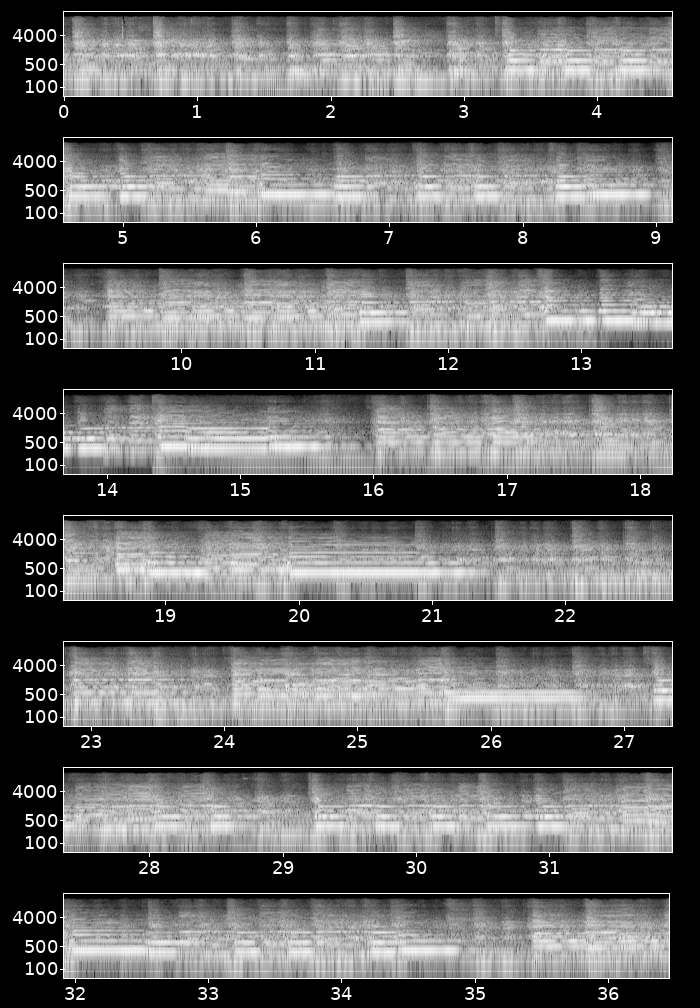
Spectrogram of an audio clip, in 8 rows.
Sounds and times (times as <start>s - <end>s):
Cello: 0.0s - 36.4s.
